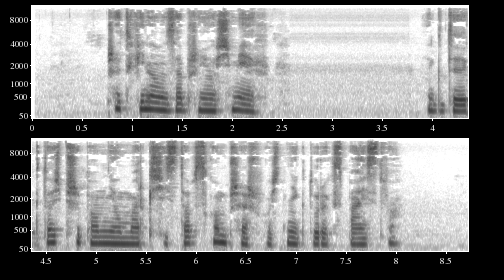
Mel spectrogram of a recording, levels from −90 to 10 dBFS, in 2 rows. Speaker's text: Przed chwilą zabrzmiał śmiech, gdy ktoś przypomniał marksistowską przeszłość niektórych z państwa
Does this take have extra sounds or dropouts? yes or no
no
